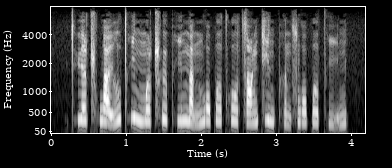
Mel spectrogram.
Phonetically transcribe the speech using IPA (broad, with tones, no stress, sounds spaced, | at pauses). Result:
t̪ʰ ɥ ɛ˧˥ ʈ͡ʂʰ w a̰˨˩ ɪ̯ l u˥˧ t̪ʰ i˥˩ n m ɤ˧˥ ʈ͡ʂʰ ɻ̩˥˩ pʰ i˧˥ n̪ a̰˨˩ n n̪ w ɔ˥˧ p ɤ˥˧ t̪ʰ o˥˩ ʊ̯ t͡s ɑ˧˥ ŋ t͡ɕ i˥˩ n pʰ ə̰˨˩ n s w ɔ˧˥ p ɤ˧˥ t̪ʰ ḭ˨˩˦ n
